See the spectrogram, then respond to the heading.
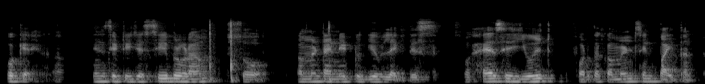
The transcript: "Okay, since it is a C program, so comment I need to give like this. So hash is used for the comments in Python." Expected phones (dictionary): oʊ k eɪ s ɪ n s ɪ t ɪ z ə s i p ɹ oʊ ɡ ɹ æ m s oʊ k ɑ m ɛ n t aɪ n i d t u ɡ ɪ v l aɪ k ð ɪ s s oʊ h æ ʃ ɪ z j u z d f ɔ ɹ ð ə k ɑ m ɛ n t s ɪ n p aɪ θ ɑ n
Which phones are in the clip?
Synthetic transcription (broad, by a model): oʊ k eɪ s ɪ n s ɪ t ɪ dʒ ə s i p ɹ oʊ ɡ ɹ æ m s oʊ k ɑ m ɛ n t aɪ n i d t u ɡ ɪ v l aɪ k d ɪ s s oʊ h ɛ s ɪ z j u z d f ɔ ɹ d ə k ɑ m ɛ n t s ɪ n p aɪ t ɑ n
